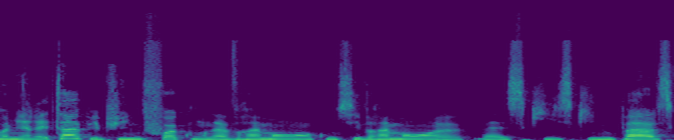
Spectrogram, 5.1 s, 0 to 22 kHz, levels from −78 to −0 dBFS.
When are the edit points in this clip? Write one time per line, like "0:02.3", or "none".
0:03.5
